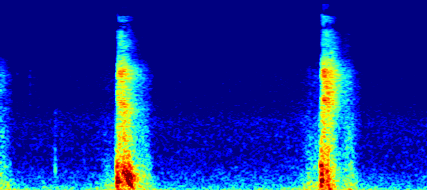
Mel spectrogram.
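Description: Two sharp, airy sneeze bursts about two seconds apart against quiet room noise.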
